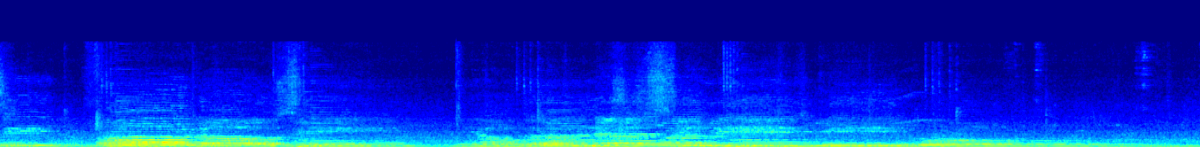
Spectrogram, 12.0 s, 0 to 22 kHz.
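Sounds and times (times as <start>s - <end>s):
woman and man singing: 0.0s - 11.1s
acoustic guitar: 0.0s - 12.0s.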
